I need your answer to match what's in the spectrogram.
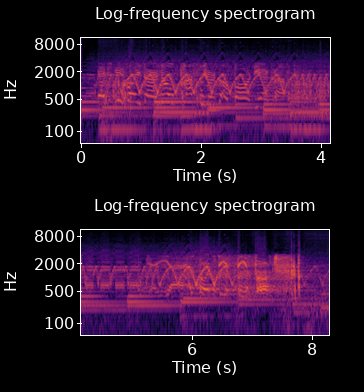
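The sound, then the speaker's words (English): Several emergency vehicle sirens of the Dublin Fire Brigade and National Ambulance Service wail at once in an emergency response at Dublin Airport, their rising and falling tones overlapping loudly and continuously, with a steady low drone underneath. “So you can see there now, that's a part of our emergency response, Dublin Fire Brigade and the National Ambulance Service.”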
